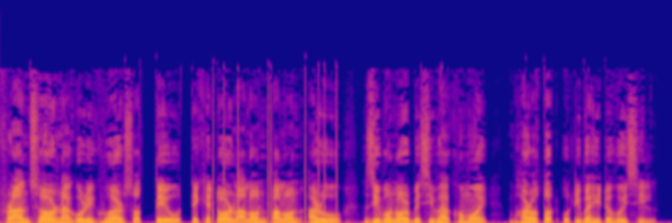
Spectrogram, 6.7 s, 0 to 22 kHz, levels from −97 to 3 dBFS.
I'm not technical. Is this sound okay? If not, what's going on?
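No, not quite. From about 2.13 to 3.38 seconds there's a train of clicks in this speech: around ten sharp ticks, roughly six or seven a second, landing at an uneven pace rather than a steady beat. They sit on top of everything, so you'd hear them even in a gap between words. That pattern is likely interference from nearby equipment or a faulty connection or power supply, each glitch injecting its own pop.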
